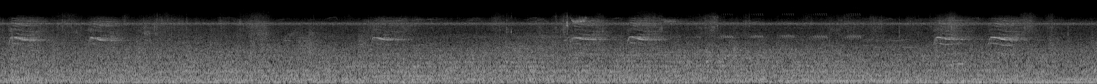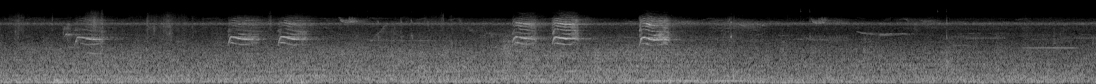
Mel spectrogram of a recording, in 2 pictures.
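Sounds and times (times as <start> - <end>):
outdoor background noise: 0.0 - 21.9
faint high whine: 18.5 - 21.9.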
